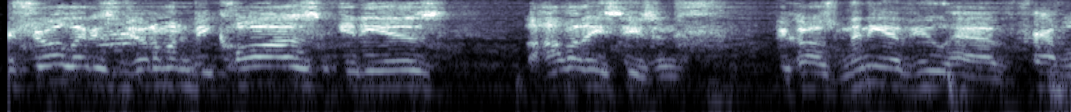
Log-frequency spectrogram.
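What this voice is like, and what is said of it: Usual voice. Nothing is said of it.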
